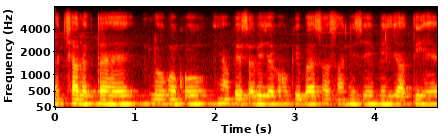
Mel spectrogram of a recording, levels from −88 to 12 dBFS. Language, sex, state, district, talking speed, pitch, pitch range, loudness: Hindi, male, Chhattisgarh, Kabirdham, 200 wpm, 125 Hz, 125-130 Hz, -18 LUFS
